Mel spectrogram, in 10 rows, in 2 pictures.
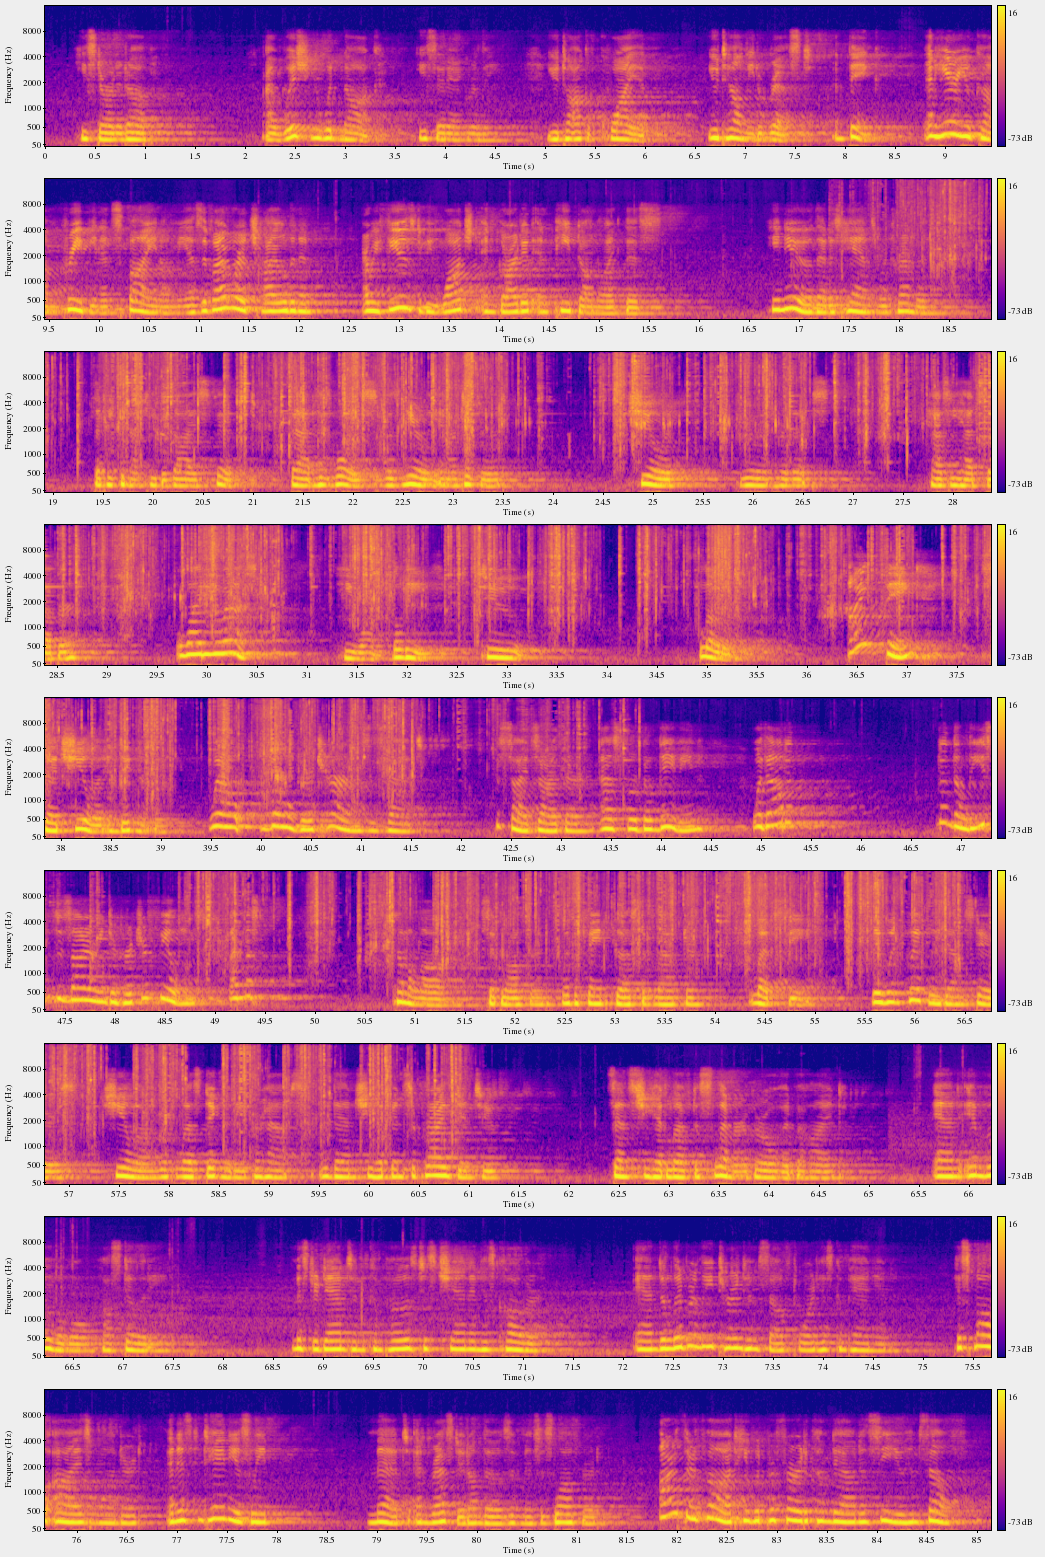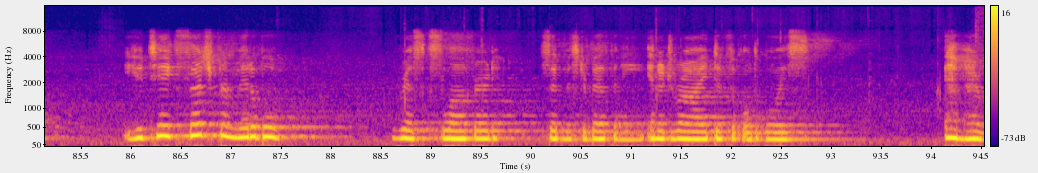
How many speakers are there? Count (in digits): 1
